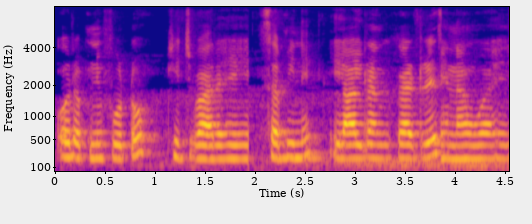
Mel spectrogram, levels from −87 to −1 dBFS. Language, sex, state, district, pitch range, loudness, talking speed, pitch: Hindi, female, Bihar, Sitamarhi, 205-220 Hz, -16 LUFS, 200 wpm, 210 Hz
